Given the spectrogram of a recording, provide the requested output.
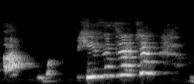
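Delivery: high, gasping disbelief; mock shocked. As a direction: fake being shocked.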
